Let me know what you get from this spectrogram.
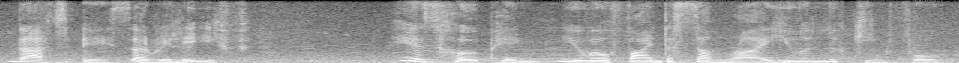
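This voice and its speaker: A woman's voice: fairly low pitch, unhurried, over music, natural voice. An actress playing a poised, teasing woman who trades favors in a video game, speaking politely and coyly. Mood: coy, composed. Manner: coy, polite, formal phrasing. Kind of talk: video game cutscene acting.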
